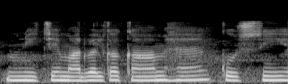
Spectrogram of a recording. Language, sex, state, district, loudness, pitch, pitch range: Hindi, female, Haryana, Rohtak, -12 LUFS, 190 Hz, 185-195 Hz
